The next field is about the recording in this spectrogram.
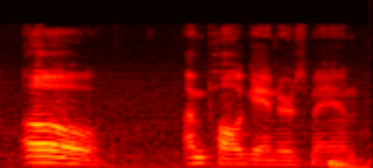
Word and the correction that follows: Gandersman: Not pronounced like that. I don't know why I said it. Paul Gandersman.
